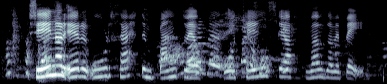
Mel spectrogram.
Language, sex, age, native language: Icelandic, male, 18-19, Icelandic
